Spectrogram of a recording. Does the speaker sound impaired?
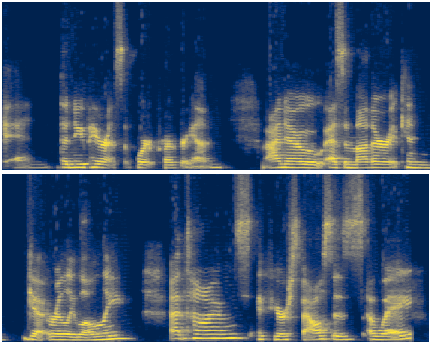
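No.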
